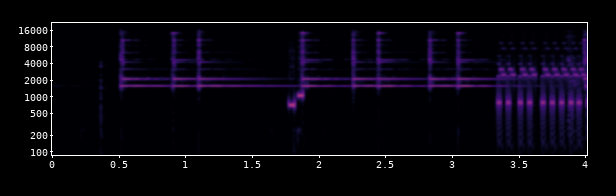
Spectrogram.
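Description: Chiming in The Great Ace Attorney Chronicles: a series of bright, ringing bell-like tones struck at spaced intervals, then a quick rapid run of chimes at the end, crisp and alone.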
